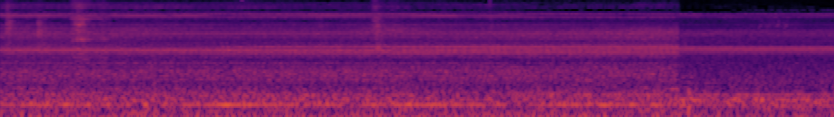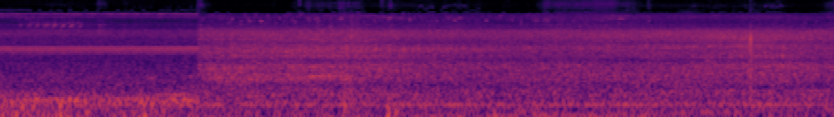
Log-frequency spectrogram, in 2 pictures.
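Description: Italo high-speed electric train standing at the platform, its onboard equipment humming steadily with a constant whine over a low drone. The sound changes abruptly twice, about seven and ten seconds in.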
